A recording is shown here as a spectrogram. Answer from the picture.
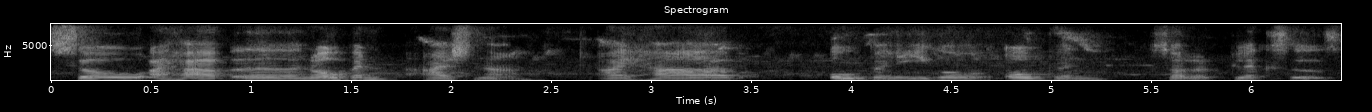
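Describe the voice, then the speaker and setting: Using a very deep, low pitch and ordinary pitch variation, a woman speaks with a non-native accent. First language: not English. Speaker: human design coach. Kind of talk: casual monologue. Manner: halting, many fillers.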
